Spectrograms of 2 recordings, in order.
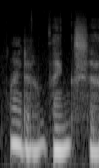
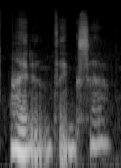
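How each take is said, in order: Both takes have the same delivery.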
